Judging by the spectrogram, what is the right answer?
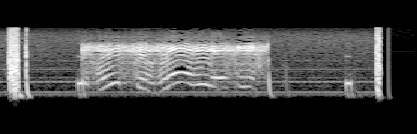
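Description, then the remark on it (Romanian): A squawky parrot voice comes through a narrow, crackly radio channel for about two seconds, its pitch sliding up and down, bracketed by sharp transmission clicks before and after. “Un papagal, cred că, care intră, că nu e aceeași voce, cred că e o înregistrare ceva.”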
